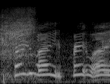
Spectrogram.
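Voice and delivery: high, soft creature squeak of bright light; tiny frightened creature voice; mock Gremlins whimper. Quoting Gremlins line.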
